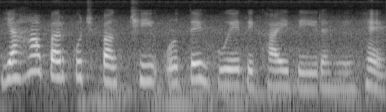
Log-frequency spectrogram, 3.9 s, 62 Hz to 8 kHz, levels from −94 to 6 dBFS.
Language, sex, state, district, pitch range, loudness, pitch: Hindi, male, Madhya Pradesh, Katni, 190-260 Hz, -19 LUFS, 215 Hz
